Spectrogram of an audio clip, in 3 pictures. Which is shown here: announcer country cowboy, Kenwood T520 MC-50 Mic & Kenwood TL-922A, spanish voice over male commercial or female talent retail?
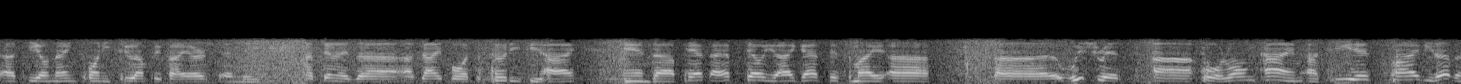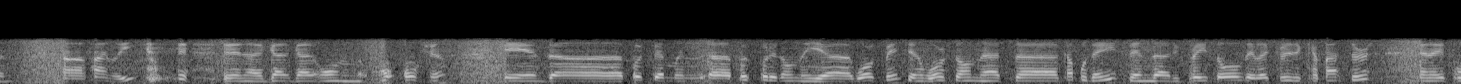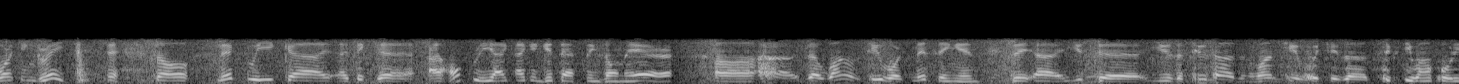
Kenwood T520 MC-50 Mic & Kenwood TL-922A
